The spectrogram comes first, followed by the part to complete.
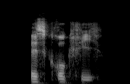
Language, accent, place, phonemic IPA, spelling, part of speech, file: French, France, Lyon, /ɛs.kʁɔ.kʁi/, escroquerie, noun, LL-Q150 (fra)-escroquerie.wav
- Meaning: 1. swindle, swindling 2. fraud 3. racket (dishonest way of making money)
